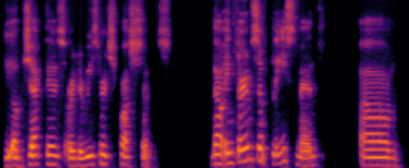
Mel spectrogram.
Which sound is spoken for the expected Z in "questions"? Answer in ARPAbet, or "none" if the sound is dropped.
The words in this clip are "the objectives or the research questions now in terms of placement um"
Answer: S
